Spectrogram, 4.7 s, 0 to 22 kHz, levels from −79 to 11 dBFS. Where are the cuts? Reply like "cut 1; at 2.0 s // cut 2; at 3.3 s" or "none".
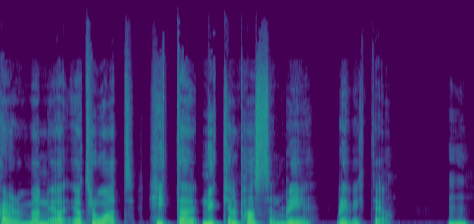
cut 1; at 1.4 s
